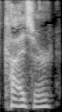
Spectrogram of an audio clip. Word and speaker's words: Caesar: Just keep in mind that Julius Caesar, or more correctly, Julius Kaiser, would have wondered why we're mispronouncing so many words.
